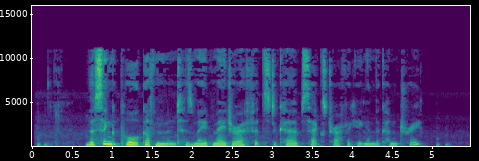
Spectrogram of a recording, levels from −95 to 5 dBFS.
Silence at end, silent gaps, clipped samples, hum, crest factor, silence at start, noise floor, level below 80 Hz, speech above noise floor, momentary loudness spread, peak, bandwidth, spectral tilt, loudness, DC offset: 0.4 s; none; under 0.1%; none; 20 dB; 0.05 s; -53 dBFS; -58 dBFS; 33 dB; 18 LU; -2 dBFS; 11.5 kHz; -5 dB/octave; -20 LUFS; under 0.1%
